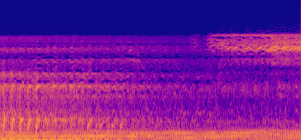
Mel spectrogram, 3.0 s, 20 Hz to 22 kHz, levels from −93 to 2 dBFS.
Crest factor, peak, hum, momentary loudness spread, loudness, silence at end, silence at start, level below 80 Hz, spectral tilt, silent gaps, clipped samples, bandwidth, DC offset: 14 dB; -8 dBFS; none; 10 LU; -25 LUFS; 0 s; 0 s; -32 dBFS; -4 dB/octave; none; under 0.1%; 8.6 kHz; under 0.1%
